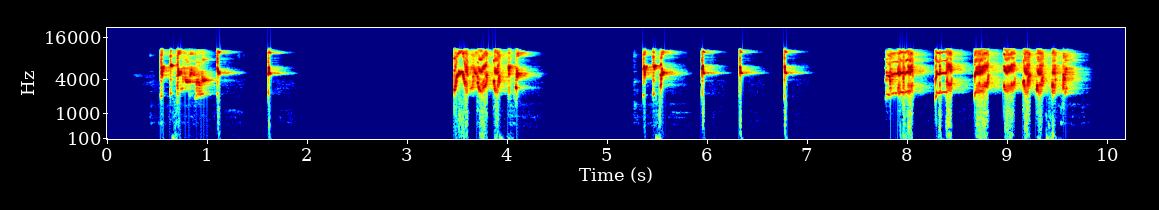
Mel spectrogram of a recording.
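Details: Lovebird, 'koek' caller, calling a rival to excite other lovebirds; shrill, rasping chirps come in clustered bursts separated by pauses, with a final dense flurry of rapid squeaky notes.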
